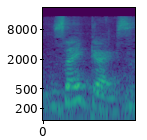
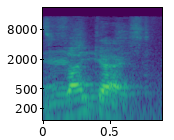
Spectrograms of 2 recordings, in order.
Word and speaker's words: Zeitgeist: Zeitgeist. Zeitgeist.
